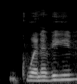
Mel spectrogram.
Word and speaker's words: Guinevere: And I thought it was interesting how she talks about, it's Guinevere is how you pronounce the main character.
